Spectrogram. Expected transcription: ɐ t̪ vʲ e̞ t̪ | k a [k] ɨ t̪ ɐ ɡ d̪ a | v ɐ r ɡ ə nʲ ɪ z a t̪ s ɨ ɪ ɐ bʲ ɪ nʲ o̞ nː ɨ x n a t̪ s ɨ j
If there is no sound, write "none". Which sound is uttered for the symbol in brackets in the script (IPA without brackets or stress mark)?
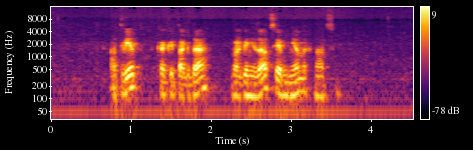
k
